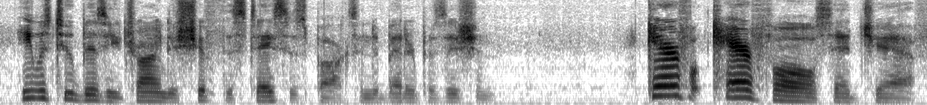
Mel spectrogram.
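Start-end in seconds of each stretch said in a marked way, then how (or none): 4.3-5.4 quick urgent caution; urgent warning. Acted. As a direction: hold them back, urgently. Jeff urging caution.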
